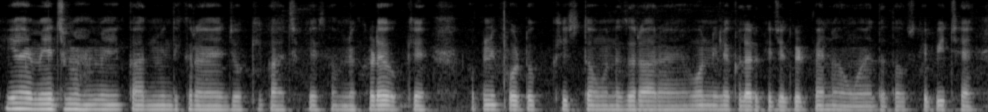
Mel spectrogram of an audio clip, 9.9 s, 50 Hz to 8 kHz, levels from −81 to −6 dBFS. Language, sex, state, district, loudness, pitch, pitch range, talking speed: Hindi, male, Goa, North and South Goa, -33 LUFS, 115 Hz, 115-120 Hz, 205 wpm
